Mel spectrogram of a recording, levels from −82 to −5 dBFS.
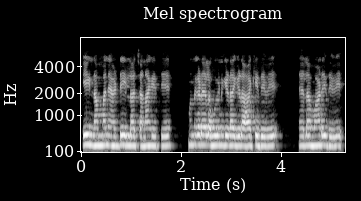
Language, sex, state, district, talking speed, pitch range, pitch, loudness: Kannada, female, Karnataka, Shimoga, 170 wpm, 195-205 Hz, 200 Hz, -15 LUFS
